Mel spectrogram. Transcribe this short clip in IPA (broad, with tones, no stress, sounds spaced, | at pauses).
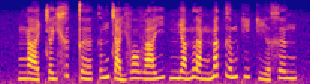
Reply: ŋ aː˨˩˨ c ə˨˩ j x ə˦˥ k̚ t̪ əː˨˩ k ə˧˥ ŋ c a˨˩˨ j v ɔ˧ v a˧˥ j | ɲ a˨˩˦ m l a˨˩ ŋ m a˦˥ t̚ ɣ ə˧˥ m k i˧˥ k i˨˩˨ ə̯ x ə˧ ŋ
